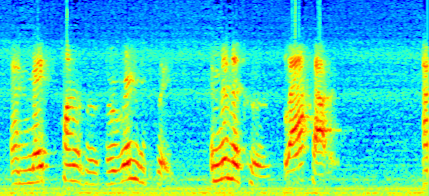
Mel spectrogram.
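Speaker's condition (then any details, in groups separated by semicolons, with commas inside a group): Cerebral palsy; involuntary movements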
